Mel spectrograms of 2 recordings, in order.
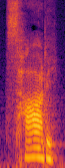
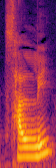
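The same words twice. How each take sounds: First: SARI with a tapped r; slow, linked Korean "sari"; linked version. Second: SALI with a full l; Spanish reading "sal-li"; unlinked wrong version. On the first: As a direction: stretch "sa", then a light "ri". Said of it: "se enlaza". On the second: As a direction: hold the l in "sali". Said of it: "en lugar de sali". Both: Shown as a demonstration.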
